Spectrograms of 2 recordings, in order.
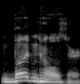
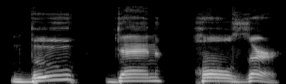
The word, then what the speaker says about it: Budenholzer: name correctly here Mike bu holer so it's buen holer did I say that right I hope I didn't just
